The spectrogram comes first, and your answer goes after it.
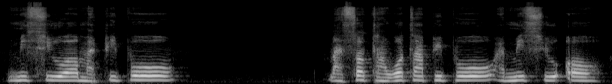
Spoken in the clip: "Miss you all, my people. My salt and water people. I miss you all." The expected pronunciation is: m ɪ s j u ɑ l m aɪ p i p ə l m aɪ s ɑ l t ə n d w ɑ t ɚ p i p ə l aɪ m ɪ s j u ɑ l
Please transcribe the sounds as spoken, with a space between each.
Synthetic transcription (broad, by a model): m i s j u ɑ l m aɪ p i p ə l m aɪ s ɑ t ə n w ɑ t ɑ p i p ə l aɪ m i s j u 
